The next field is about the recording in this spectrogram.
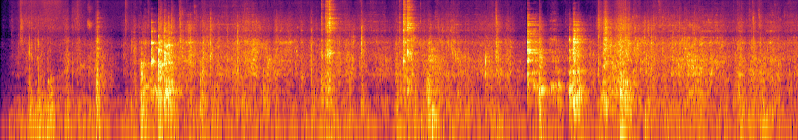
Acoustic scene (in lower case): kitchen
